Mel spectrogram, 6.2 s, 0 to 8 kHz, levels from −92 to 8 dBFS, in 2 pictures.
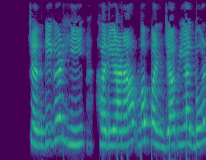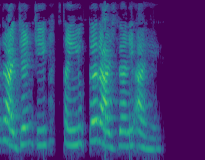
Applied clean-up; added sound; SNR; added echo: none; none; none; none.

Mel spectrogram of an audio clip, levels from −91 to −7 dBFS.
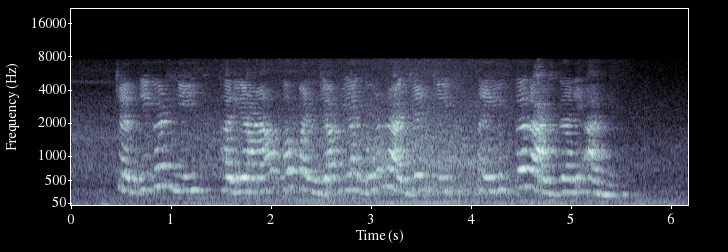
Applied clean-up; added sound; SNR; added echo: none; Engine / Car; 13 dB; reverberation time 0.6 s.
